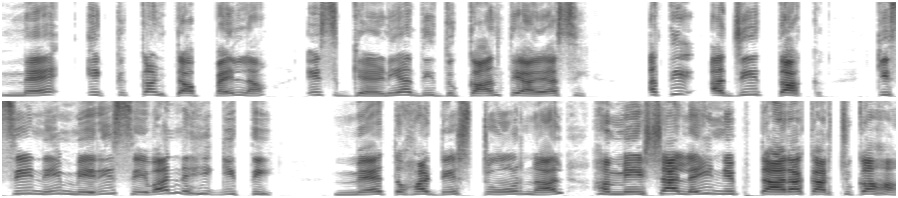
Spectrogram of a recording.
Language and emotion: Punjabi, angry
